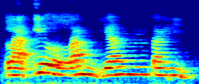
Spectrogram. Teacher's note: Nah, di situ innya kan nun mati bertemu dengan lam. Dia memasukkan ke huruf la, ke huruf lam, tapi tidak dengung. Jadi bukan la illam, tidak, tapi la illam, masuk ke lam tapi tidak mendengung. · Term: idgham bila gunnah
